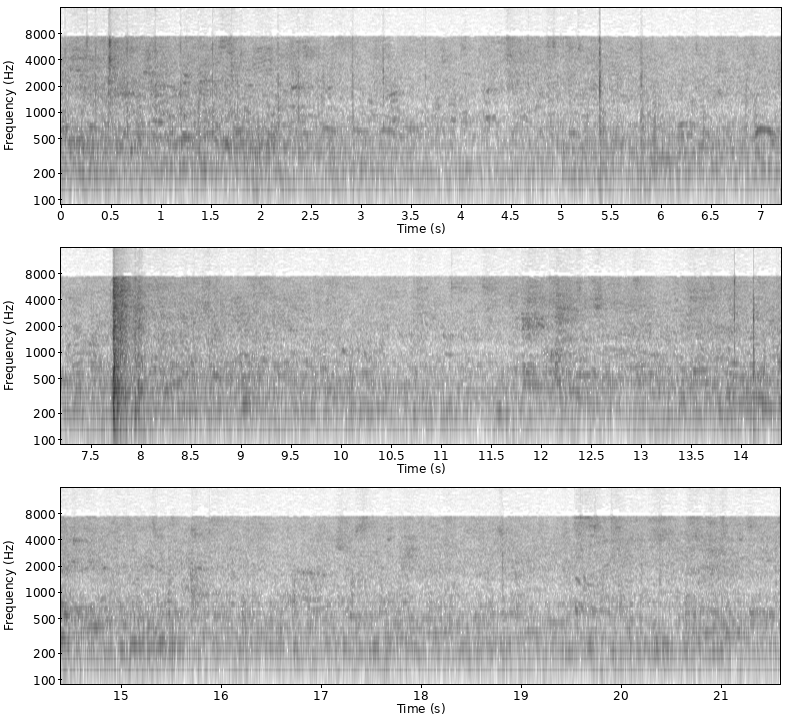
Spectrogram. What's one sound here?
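Young men and women murmur and chatter in a large echoing hall.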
